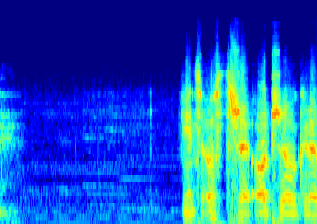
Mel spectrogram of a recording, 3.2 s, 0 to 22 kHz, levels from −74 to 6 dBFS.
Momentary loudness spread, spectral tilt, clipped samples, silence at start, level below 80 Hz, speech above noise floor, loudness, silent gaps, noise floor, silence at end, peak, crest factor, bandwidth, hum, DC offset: 11 LU; -2 dB/octave; under 0.1%; 0 s; -44 dBFS; 33 dB; -12 LUFS; none; -47 dBFS; 0 s; -2 dBFS; 16 dB; 15.5 kHz; 50 Hz at -55 dBFS; under 0.1%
